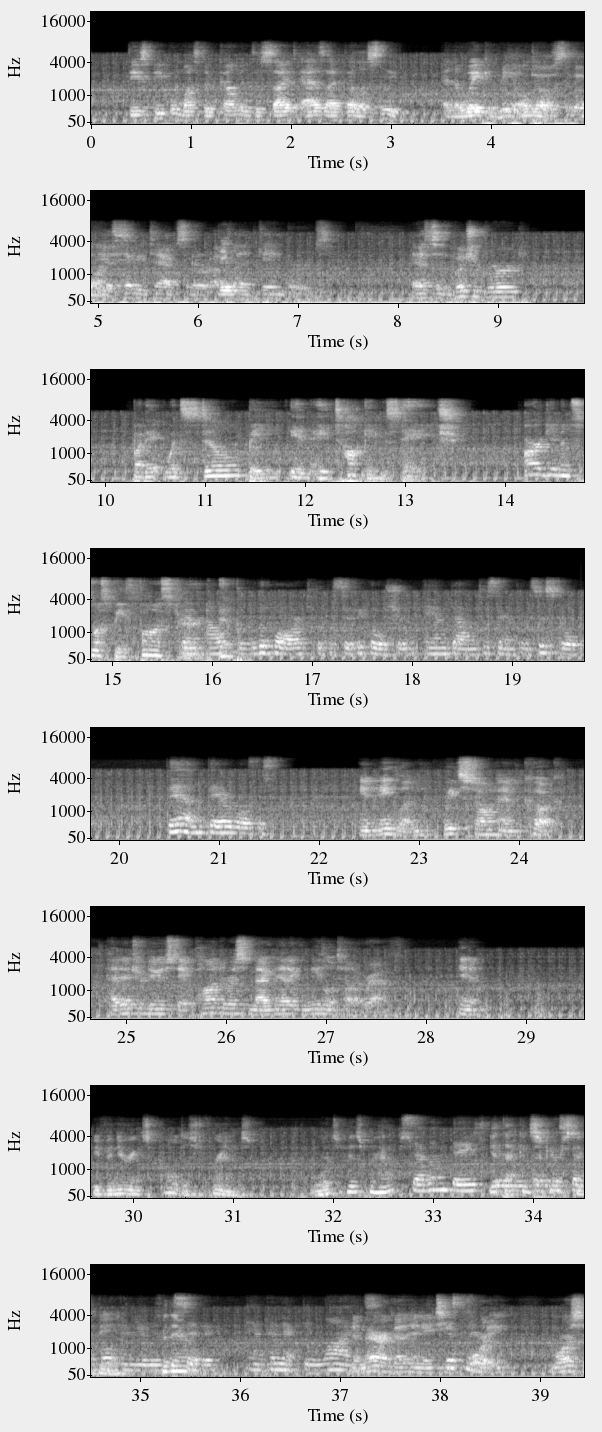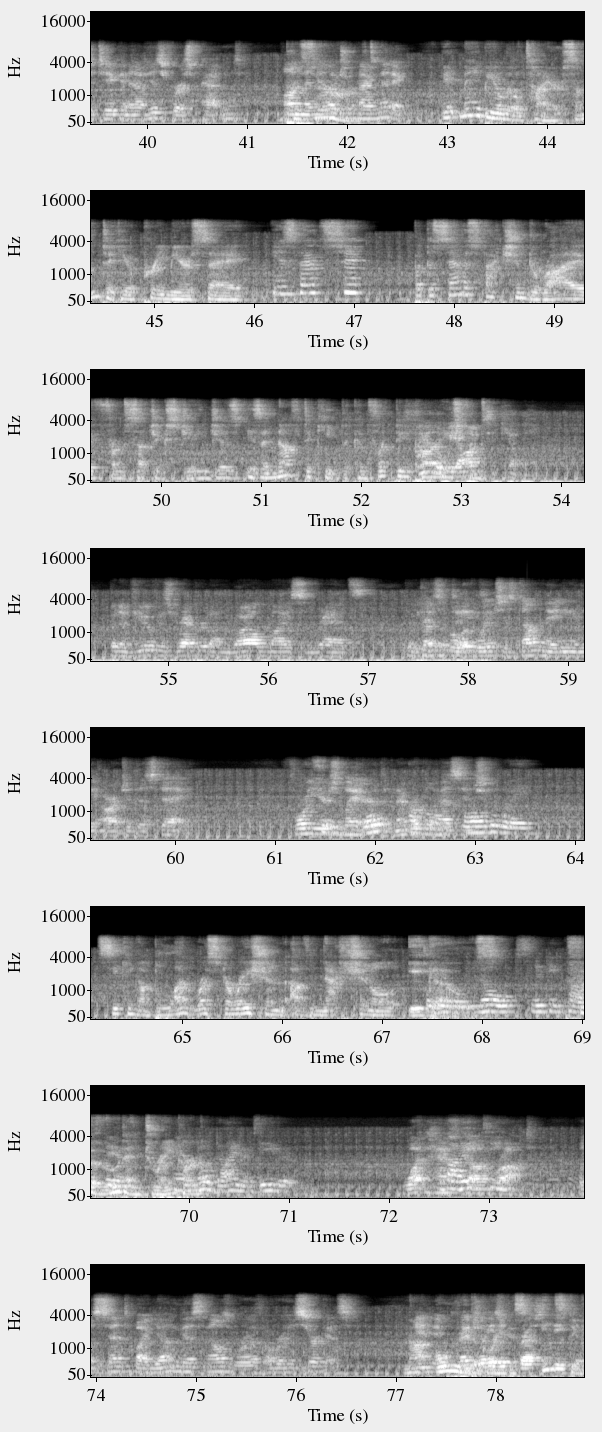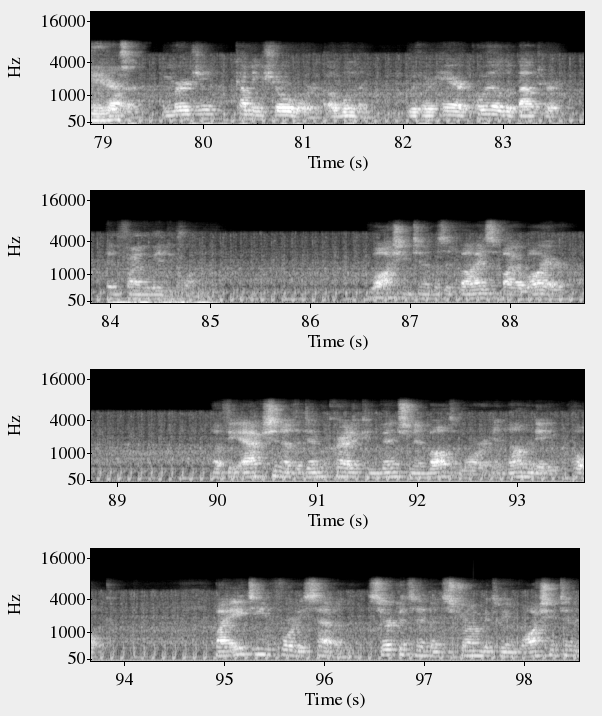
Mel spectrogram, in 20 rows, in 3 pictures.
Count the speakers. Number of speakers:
six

